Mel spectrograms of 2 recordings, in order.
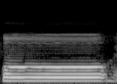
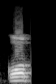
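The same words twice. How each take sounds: First: The vowel is stretched out long. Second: The vowel sounds like an o. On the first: "उस लफ्ज़ को लंबा नहीं करना, क़ाफ पेश को नहीं, गलत होगा" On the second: "मजहूल नहीं पढ़ना, क़ाफ पेश को को पढ़ लें"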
